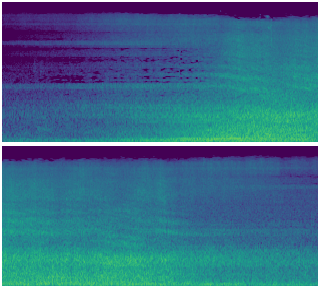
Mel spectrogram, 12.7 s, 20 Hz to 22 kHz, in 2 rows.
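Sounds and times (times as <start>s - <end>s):
high-speed train passing through level crossing: 0.0s - 12.6s
rattling high-speed train wheels: 2.8s - 12.6s.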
